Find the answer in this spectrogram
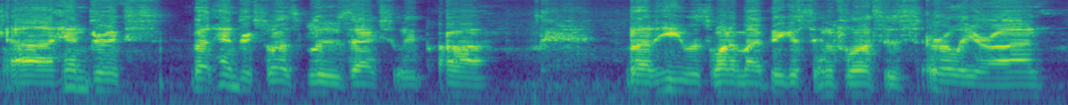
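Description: A man with an American accent talks at a moderate pace. Noticeable background noise can be heard. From Detroit. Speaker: blues rock singer. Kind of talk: interview.

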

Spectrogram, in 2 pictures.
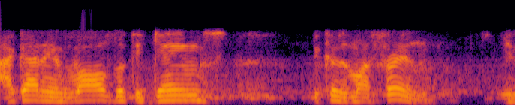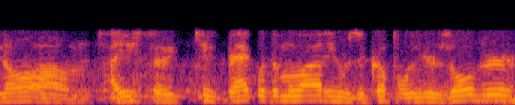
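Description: A man with an American accent speaks at a moderate pace in a fairly high voice. His intonation stays fairly even, and background noise is noticeable. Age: 40s. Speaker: former cartel member. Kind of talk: testimony. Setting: phone call.

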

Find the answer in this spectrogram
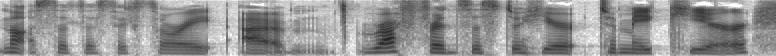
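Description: A woman speaks at a moderate pace and a medium pitch with a bright, sharp tone. The recording is very clean with a silent background. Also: dry, close sound with no echo. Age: 30s. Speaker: podcast co-host and financial therapist. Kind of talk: casual educational chat.

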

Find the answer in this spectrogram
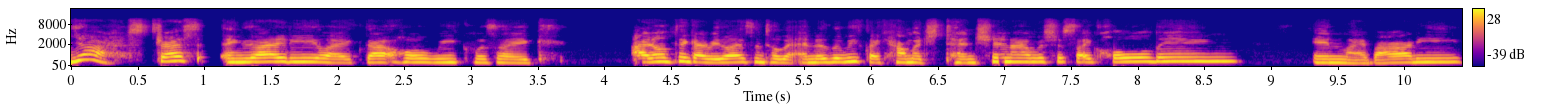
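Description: Dark and mellow in tone, a woman's voice sits at a high pitch. She talks at a moderate pace with ordinary pitch variation. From Morro Bay, California. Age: 21. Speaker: college student, former swimmer. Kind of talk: casual group discussion.

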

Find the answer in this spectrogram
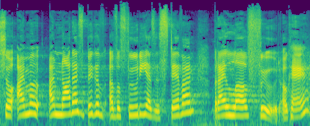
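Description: Bright and sharp in tone, a woman with an American accent speaks at a high pitch with lively intonation. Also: moderate pace. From Oklahoma, US. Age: 30s. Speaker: church ministry director. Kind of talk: sermon.

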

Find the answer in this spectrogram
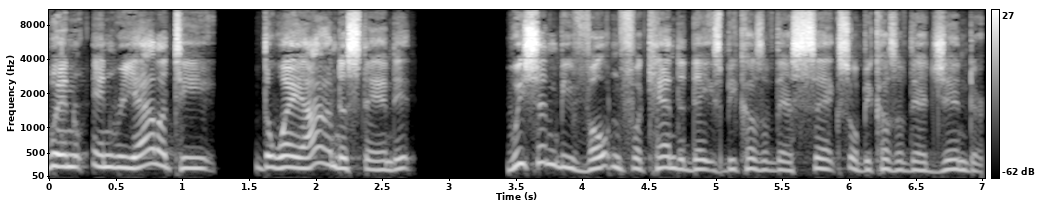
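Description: In an American accent, a man talks at a high pitch and a fairly quick pace with lively intonation. The sound is dry and close, with no echo. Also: very clean recording, silent background. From Detroit, east side. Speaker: pastor. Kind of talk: podcast interview.

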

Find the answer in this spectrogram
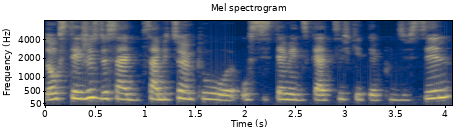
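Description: An ordinary speaking voice against a quiet background. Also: woman. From Cameroon. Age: 20s. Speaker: university student. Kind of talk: interview.

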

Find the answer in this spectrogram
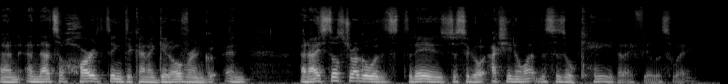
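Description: A man with a Canadian accent talks at a very fast pace and medium pitch, his tone dark, mellow and somewhat breathy. His intonation is fairly even, his loudness swings widely, and the recording is very clean with a silent background. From Canada, Alberta (Edmonton). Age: 30s. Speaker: animator and studio co-founder. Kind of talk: casual interview.

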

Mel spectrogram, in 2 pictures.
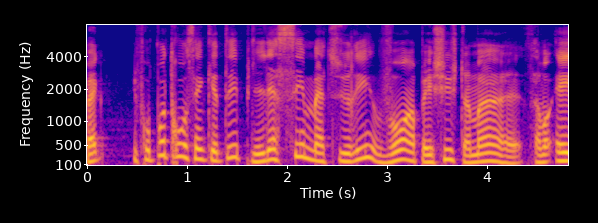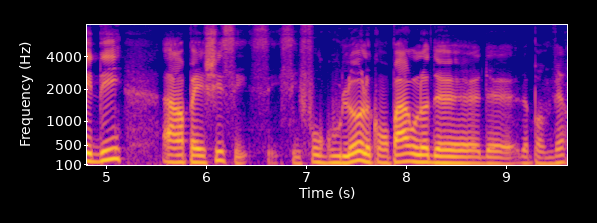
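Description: An ordinary speaking voice moves at a fairly slow pace with lively intonation, in a dry, close sound with no echo. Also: man, fairly high pitch for a man. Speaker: homebrewing podcast host. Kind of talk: casual chat.

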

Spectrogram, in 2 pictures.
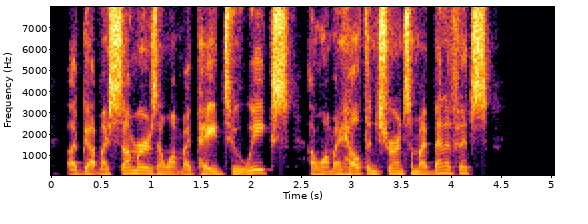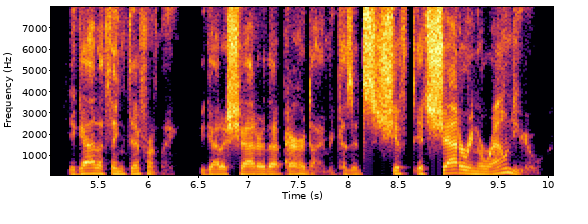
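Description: Somewhat breathy, a man talks at a fairly quick pace and medium pitch with ordinary pitch variation over a quiet background. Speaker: voiceover artist and podcast host. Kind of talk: casual interview conversation.

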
